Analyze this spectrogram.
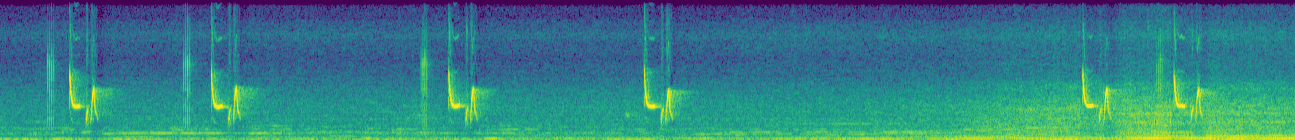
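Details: ['Lure call of a male red-headed tailorbird. Abrupt paired swooping chips come about every one to two seconds in four bursts, then two more near the end as a rushing background noise swells.']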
